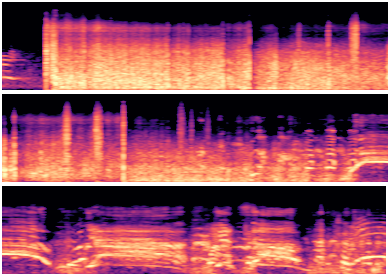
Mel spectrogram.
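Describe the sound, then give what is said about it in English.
Captured Iraqi weapons and bombs detonated in an open field near Baghdad: a loud boom opens a long, dense rumble scattered with sharp cracks, followed by wavering whining tones over continued roaring noise. “The giant blow-your-hair-back explosions set off in an open field often sent rocket-propelled grenade tips whizzing in every direction.”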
